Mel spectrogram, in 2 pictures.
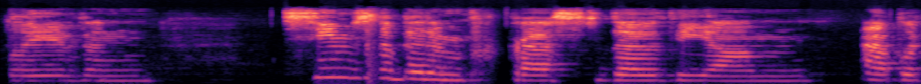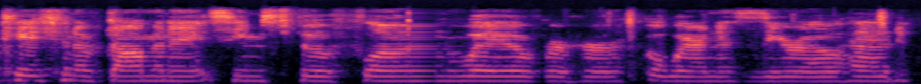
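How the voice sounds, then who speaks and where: A woman's voice: medium pitch, fairly even intonation, unhurried, fairly bright tone. A woman player in a tabletop role-play narrating her character's actions, casual and with hesitant fillers, on a slightly muffled recording.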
